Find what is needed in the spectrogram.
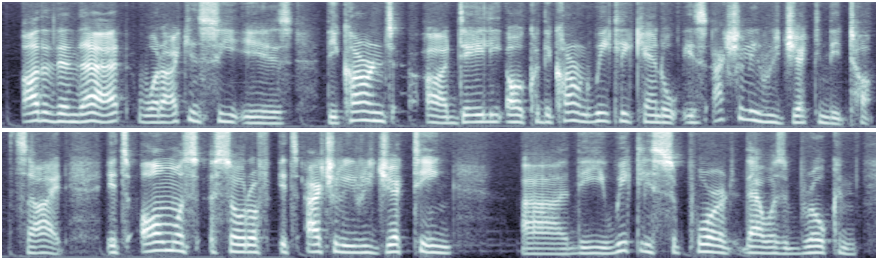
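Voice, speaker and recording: The speaker keeps a moderate pace. The recording is very clean, with a silent background. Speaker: forex trading streamer. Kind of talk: live trading analysis stream. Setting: live stream. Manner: mumbling; casual, repetitive.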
